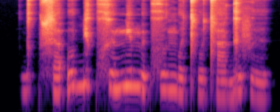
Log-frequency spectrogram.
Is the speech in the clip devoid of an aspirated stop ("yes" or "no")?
no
